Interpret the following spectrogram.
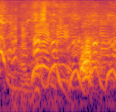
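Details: Komondor at a herding instinct test gives four or five fast, throaty barks in under two seconds while a person calls out.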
